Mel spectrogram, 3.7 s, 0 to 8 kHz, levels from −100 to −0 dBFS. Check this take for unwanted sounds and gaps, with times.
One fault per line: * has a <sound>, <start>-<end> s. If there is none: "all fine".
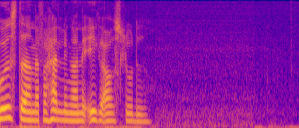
all fine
